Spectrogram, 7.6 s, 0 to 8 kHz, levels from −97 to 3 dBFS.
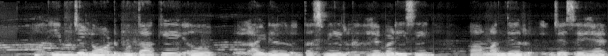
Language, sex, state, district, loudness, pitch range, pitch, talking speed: Hindi, female, Madhya Pradesh, Dhar, -14 LUFS, 180-205 Hz, 190 Hz, 120 wpm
